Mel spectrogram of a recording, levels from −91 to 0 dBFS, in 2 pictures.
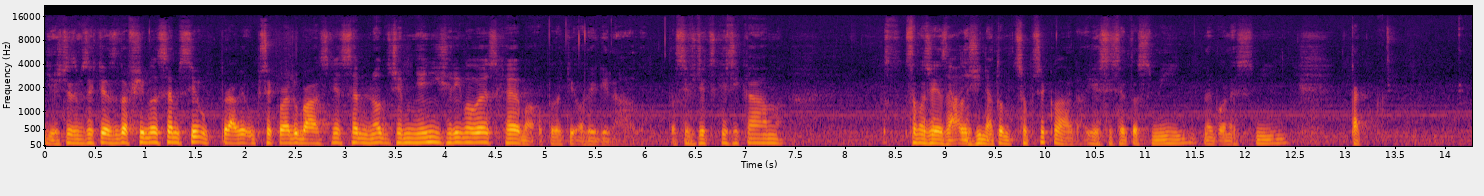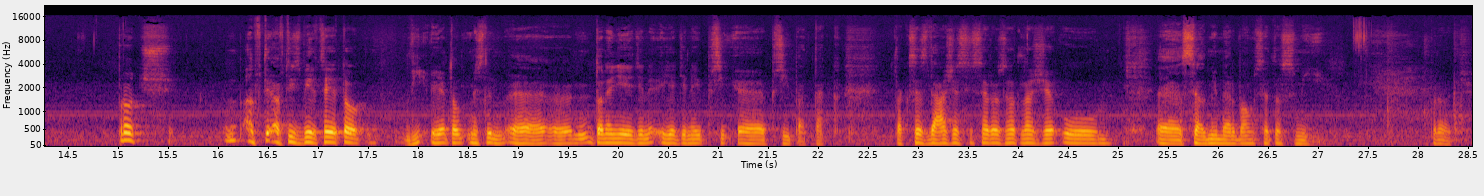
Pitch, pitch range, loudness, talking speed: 110 Hz, 100-125 Hz, -21 LUFS, 145 wpm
